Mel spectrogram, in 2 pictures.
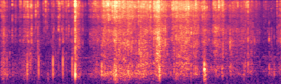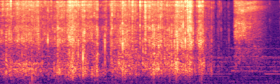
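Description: Tissue paper crinkles and rustles steadily as it's unwrapped to reveal the contents inside, with a few sharper crackles and crunches scattered through, then the sound thins out near the end. No voices.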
